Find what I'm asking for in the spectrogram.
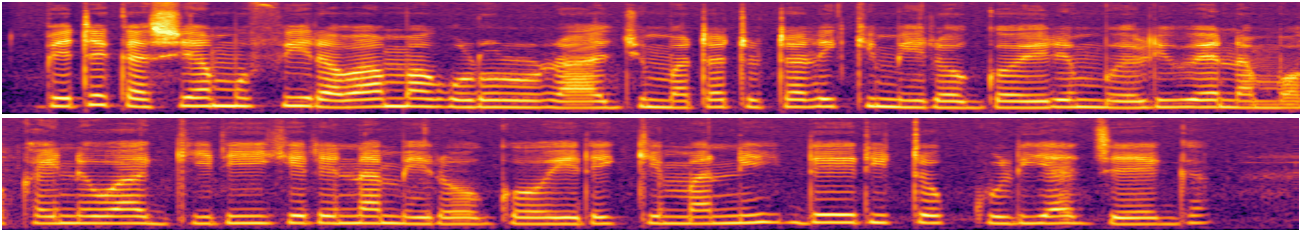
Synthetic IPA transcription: βetekaʃiamufiɾawamaɣuɾoɾuɾad͡ʒumatatutaɾekimiɾoɡoiɾemweliwenamwakainewaɡiɾiɣeɾenamiɾoɡoiɾekimanideɾitokuliad͡ʒeɡa

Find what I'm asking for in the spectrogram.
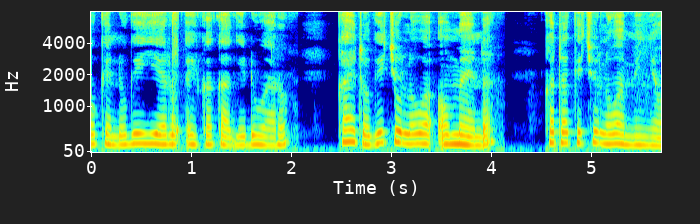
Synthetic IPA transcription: okendoɡɪjɛɾoʔekakaɡɪdwaɾɔ | kaɛtɔɡɪt͡ʃʊlɔwaʔɔmɛnda̰ | katakɪt͡ʃʊlɔwamɪɲɔ

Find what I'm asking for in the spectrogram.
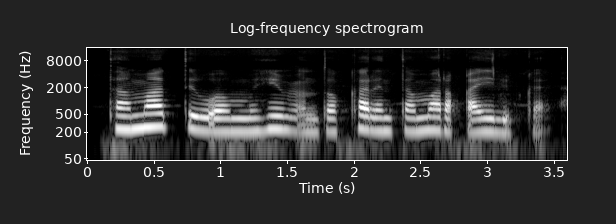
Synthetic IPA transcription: t̪ʰɐmaːt̪ɪwɑːmʊɦiːmʕʊ̰nt̪ɔkʰɐɾɪnt̪ʰɐmɐɾɑqɑjɪlɪbkʰɐ̰

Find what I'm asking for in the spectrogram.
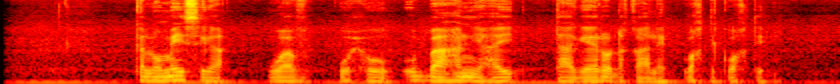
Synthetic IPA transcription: kʰɐlʊmɛjsɪɣɐ | wʊħuːʊbaːɦɐnjɐɦɛjt̪ʰaːɣɛːɾɔɖɑqɑːlɛwɑqt̪ʰɪɡwɑqt̪ʰɪ

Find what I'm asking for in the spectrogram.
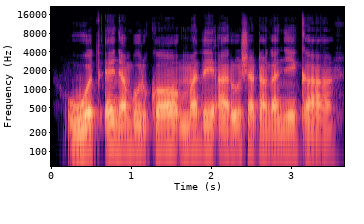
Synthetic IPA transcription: wot̪eɲambuɾkɔmad̪ɪʔaɾʊʃataŋɡaɲɪka

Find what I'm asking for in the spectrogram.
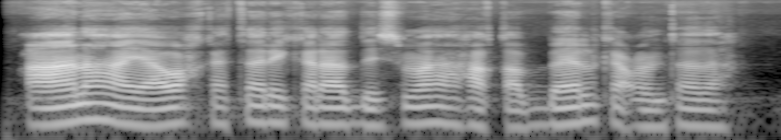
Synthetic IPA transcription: ʕɑːnɐɦɐjaːwɑħkʰɐt̪ʰɐɾɪkʰɐɾaːd̪ɪsmɐɦɐħɑqɑbɛːlkʰɐʕʊnt̪ʰɐðɐ

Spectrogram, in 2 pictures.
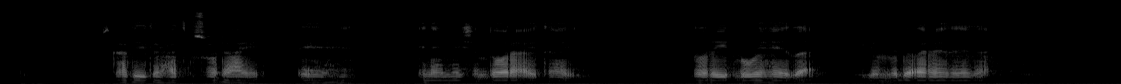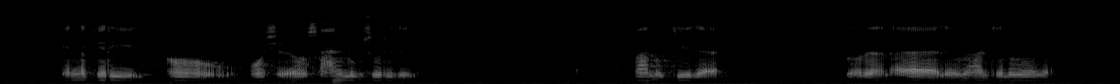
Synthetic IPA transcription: ɪskʰɐhd̪ɛjt̪ʰawħaːd̪kʰʊ̥sɔːɖɑʕɑj | ʔɛː | ɪnɛjmɛːʃɐnd̪ɔːɾɐ̰ɛ̰jt̪ʰɐɦɛ̰j | d̪ɔːɾɛjlʊwɛɦɛːðɐ̰ | ijɞmɪɖɔʔɐɾɛːðɛːðɐ̰ | ʔɪnlɐkʰɛɾɪjɛjʔɔːbɔːʃɛ̰ɔ̰ːsaħnɪlɐɣʊsɔːɾɪðɛ̰j | baːnʊt͡ʃɛːða̰ː | d̪̥ɔːɾɐðɐ̰na̰ːðɛ̰jmaʕɑnt̪ʰɛlʊɣɛːðɐ

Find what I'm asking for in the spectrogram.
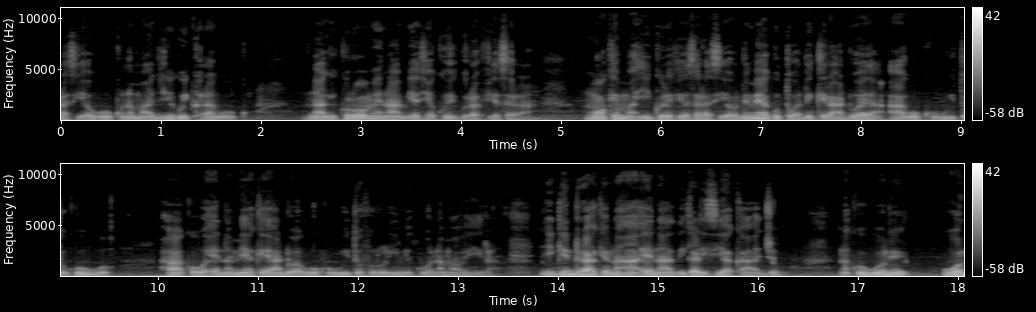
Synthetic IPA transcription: asiaɣokonamad͡ʑiɾɛɣoikaɾaɣoko̥ | naɡekoɾoɔmɛnaːmbias̬iakohiɡoɾafjasaɾa̰ | mɔkɛmahiɡoɾɛfjas̬aɾasiaonemɛɣotwadekeɾaːdoajaːɣokʰoɣwitokoɣwɔ | haɣakɔhɛnameakɛjaːdoaɣokoɣwitofoɾoɾinekuɔnamawḛːɾa | ɲiɡeːndeɾakeɔnaɦaɦɛnaðiɣaɾisiakad͡ʒo | nakoɣwɔne | wɔ

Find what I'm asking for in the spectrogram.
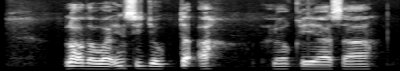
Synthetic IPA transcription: lɔʔðɐwɑːɪnsɪt͡ʃɔːk̚t̪ʰɐʔɐh | lɔːqɪjaːsaː

